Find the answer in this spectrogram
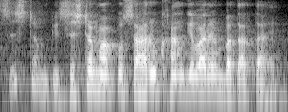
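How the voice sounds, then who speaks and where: A man preaching at a festival, his voice sitting a little high as it carries through a reverberant hall. He tells the story animatedly, acting out the quoted lines, and keeps firing short questions back at the crowd. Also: animated, brisk, gravelly. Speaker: ISKCON preacher. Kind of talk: festival sermon to a live audience.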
